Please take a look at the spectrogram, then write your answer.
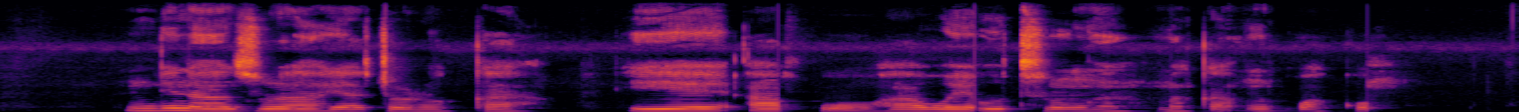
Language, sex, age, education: Igbo, female, 15-29, tertiary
